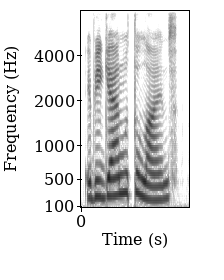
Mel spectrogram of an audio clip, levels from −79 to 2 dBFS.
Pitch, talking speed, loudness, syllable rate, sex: 240 Hz, 220 wpm, -16 LUFS, 6.0 syllables/s, female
